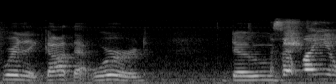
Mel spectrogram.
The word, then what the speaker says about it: Doge: Doge. It's like D-O-J. Doge. It's like Raj, except it's Doge.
